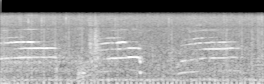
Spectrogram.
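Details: Domestic cat meows played back from online recordings to a dog, which growled and searched for the cat; three drawn-out, tonal meows, two of them sliding down at the end, over a steady low rumbling hum.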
